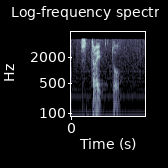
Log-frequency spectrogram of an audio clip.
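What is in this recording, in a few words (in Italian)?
"stretto", Italian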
